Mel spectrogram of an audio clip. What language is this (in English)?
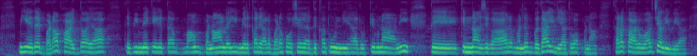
Dogri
